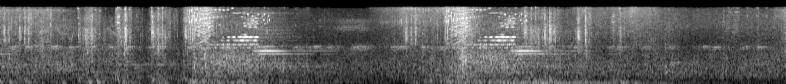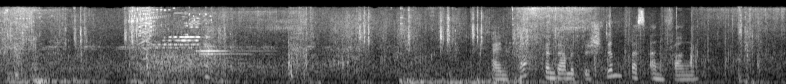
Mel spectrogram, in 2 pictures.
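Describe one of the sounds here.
Footsteps crunch through undergrowth.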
